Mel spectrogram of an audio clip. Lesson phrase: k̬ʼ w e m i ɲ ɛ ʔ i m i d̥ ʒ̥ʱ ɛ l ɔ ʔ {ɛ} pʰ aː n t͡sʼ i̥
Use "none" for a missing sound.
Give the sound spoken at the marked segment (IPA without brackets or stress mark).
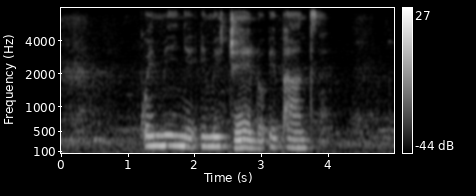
ɛ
